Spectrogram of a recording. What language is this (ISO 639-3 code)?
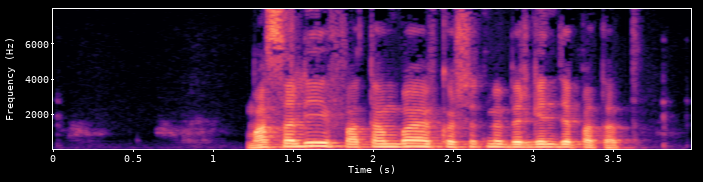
kir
